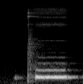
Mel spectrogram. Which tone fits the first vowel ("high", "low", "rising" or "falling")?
high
